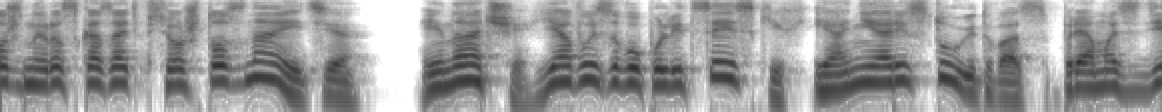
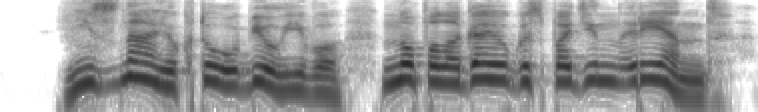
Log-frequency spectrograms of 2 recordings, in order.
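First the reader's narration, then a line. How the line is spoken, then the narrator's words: Frightened woman answering. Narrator (Russian): ответила маленькая женщина, которая выглядела теперь очень испуганно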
